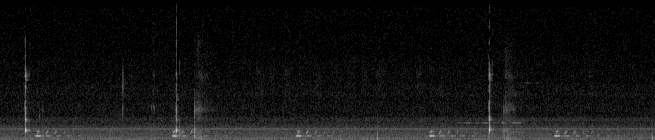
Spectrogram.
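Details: Baby hiccups: five small, regular hiccups, one every two to three seconds, each a soft catch followed by a brief squeak, in a quiet room.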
